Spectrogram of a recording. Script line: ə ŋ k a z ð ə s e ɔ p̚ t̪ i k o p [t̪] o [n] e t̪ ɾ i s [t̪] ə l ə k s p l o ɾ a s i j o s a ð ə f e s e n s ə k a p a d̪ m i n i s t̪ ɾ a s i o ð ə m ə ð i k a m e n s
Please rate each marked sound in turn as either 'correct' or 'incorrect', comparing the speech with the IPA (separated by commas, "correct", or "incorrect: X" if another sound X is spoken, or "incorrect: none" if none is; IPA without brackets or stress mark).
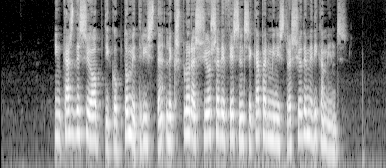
correct, incorrect: m, correct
